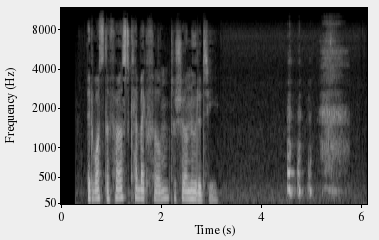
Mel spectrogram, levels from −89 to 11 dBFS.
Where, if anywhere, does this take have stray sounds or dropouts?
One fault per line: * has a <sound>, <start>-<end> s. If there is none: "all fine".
* has a laugh, 4.5-5.8 s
